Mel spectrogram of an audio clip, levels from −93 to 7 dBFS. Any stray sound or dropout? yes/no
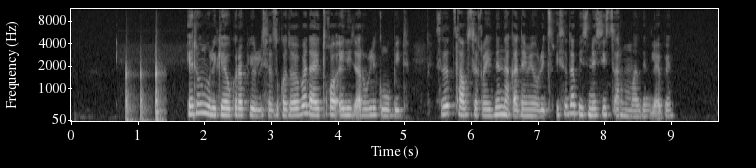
yes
